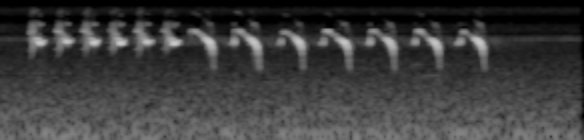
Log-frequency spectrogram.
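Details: Munias (pipit, emprit, peking, bondol, kaji), a recording used to lure birds and spur silent ones to sing; about fifteen rapid high chirps in just over two seconds, first short clipped notes, then longer downslurred ones.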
